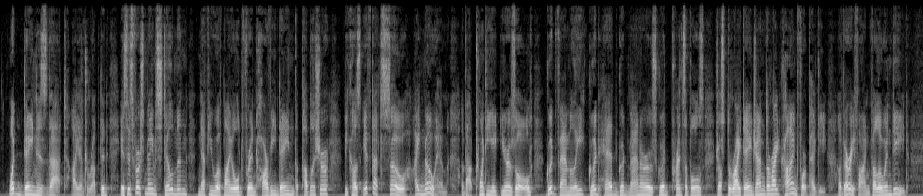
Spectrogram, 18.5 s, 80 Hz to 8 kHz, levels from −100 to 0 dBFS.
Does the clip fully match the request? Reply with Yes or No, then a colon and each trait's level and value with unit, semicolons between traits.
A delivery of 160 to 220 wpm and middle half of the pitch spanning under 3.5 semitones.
Yes: average, 180 wpm; average, 3.1 semitones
